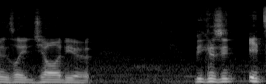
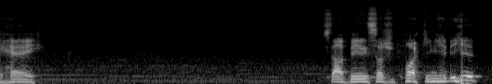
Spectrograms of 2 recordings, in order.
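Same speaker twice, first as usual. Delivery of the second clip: dragon voice; 3 semitones higher than usual. Pretend. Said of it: "why is he doing the dragon voice?".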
